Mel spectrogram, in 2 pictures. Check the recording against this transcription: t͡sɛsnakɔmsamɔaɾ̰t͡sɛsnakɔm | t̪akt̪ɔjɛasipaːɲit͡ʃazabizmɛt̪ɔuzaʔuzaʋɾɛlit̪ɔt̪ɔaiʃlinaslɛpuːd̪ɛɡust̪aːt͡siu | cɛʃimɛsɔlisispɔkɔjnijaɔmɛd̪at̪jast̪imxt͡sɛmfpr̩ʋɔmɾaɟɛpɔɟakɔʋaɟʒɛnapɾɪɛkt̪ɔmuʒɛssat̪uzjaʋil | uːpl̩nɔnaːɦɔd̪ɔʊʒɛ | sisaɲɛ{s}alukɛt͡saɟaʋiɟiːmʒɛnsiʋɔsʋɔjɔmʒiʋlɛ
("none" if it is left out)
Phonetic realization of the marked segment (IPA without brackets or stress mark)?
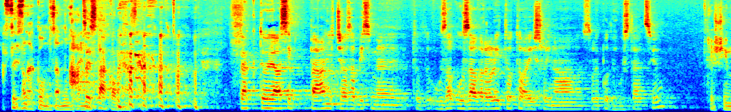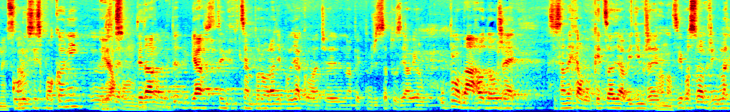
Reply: x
